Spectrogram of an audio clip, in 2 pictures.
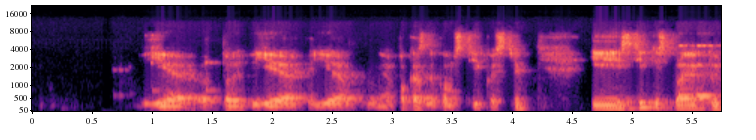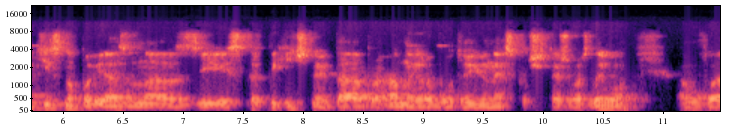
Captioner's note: foreign Language Spoken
